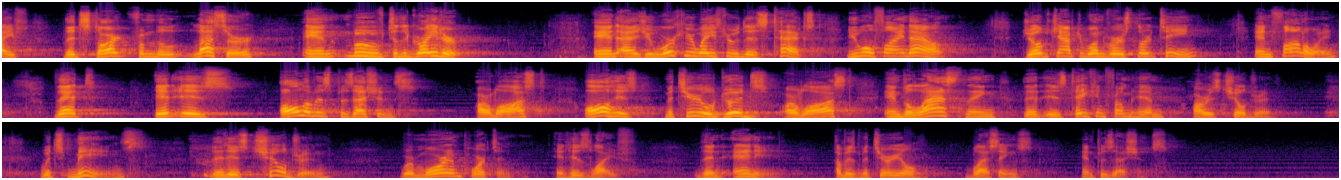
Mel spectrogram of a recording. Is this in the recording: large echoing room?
yes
